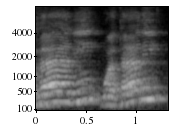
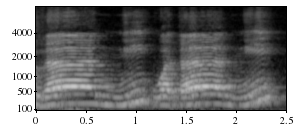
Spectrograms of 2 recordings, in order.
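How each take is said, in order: First: Said in the usual way. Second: ذاني وتاني with the nun doubled and held, slowly. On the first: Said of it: "بتشديد". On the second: Shown as a demonstration. Teacher showing the doubled-nun form, slow and deliberate. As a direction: stretch the nun in ذاني and تاني into a long doubled sound. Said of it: "بتشديد النون".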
